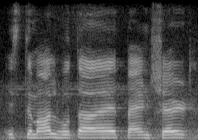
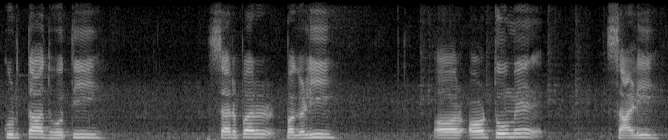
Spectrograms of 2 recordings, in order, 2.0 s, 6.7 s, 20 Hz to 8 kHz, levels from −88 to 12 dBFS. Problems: constant background noise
